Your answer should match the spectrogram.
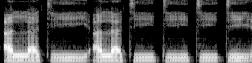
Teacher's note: Alladzi ya dinya dibaca dua harakat ya karena dia ada ya sukun setelah kasrah dan cukup dua harakat. Ingat-nya juga ada hamsnya, maka keluarkan hamsnya sedikit saja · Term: hamesnya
